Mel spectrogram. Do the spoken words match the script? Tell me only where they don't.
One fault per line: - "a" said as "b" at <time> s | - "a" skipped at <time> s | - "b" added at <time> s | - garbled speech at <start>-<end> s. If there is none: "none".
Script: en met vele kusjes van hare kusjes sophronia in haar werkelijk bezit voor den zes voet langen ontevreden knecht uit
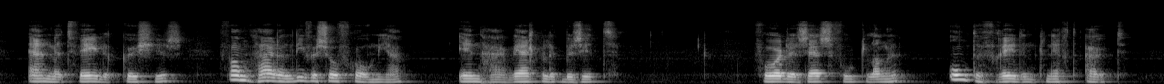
- "kusjes" said as "lieve" at 2.8 s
